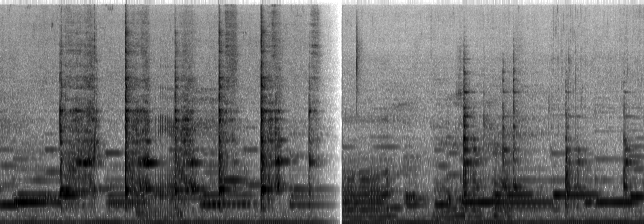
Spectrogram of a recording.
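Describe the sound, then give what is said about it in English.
A spoon scoops a cooking mixture from a bowl, with a wooden spoon mentioned. Many bright clinks and scrapes come in an uneven rhythm, broken by a brief pause. “And then I'm just gonna scoop.”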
